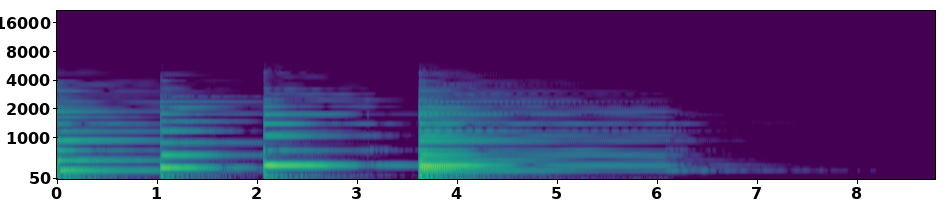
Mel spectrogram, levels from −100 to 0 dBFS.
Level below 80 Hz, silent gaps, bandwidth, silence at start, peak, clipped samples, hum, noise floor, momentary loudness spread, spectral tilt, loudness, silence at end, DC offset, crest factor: -72 dBFS; none; 4.6 kHz; 0 s; -16 dBFS; under 0.1%; none; under -90 dBFS; 26 LU; -7.5 dB/octave; -35 LUFS; 2.75 s; under 0.1%; 22 dB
